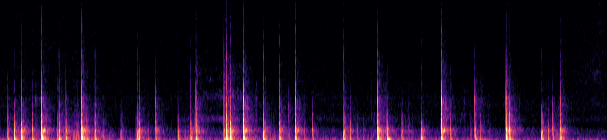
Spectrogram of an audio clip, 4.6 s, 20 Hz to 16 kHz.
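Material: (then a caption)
Cardboard. Long acrylic nails on both hands tap and lightly scratch the top of a red Vans cardboard shoebox lid on a hollow box. About two dozen quick, dry, hollow clicks come in an irregular rhythm, each with a papery mid-range knock around 355 Hz and a crisp bright edge. The taps die out almost at once, with faint scratchy texture between them.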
